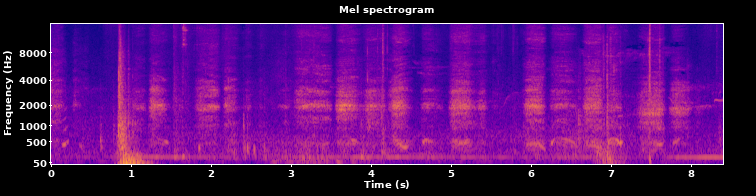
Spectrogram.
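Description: A car door slams shut about a second in, then a woman breathes heavily and unsteadily inside the car, over a low steady hum, with another knock near the end.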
